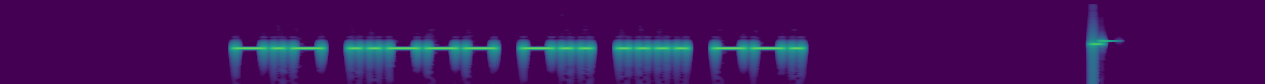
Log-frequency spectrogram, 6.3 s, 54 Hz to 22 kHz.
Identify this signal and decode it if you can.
Morse code, heard as a keyed tone, about 25 wpm, 700 Hz. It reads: K2DHG
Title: USA Call Signs - 5 Characters - 3x Character Spacing - 25wpm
